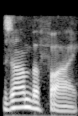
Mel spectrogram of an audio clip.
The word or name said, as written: zombify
